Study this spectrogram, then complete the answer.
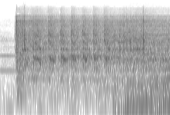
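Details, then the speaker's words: Toyota Camry that had sat parked, first start after fitting a new battery cable end and while checking for rod knock: a brief strong crank catches quickly into an even idle with no knocking, and oil pressure is good; normal start. "Oh man, she cranks so good with that new battery cable end."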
